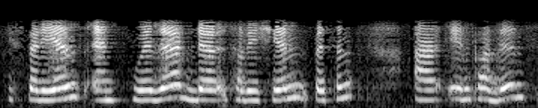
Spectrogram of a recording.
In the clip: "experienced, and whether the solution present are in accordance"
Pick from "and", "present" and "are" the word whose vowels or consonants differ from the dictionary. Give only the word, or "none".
present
